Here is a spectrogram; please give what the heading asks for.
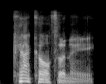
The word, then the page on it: cacophony: British English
